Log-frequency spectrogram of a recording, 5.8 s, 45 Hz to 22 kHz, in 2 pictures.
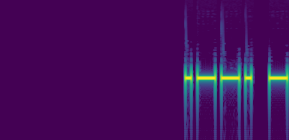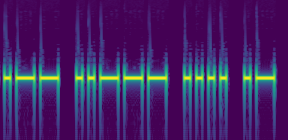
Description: Morse code, heard as a keyed tone, about 20 wpm, 700 Hz. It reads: PY2HA
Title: DXCC-100 Call Signs - 5 Characters - 20wpm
